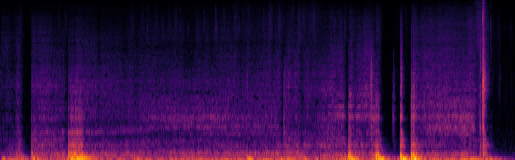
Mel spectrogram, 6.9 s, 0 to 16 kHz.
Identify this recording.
rustle.box-changes 1
recordings of various rustling sounds with a stereo Audio Technica 853A
box, break, cardboard, crash, tension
